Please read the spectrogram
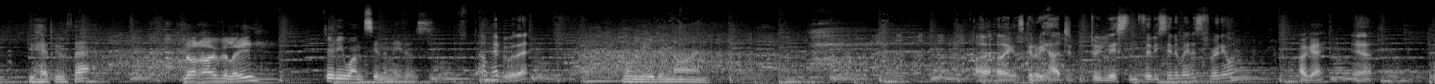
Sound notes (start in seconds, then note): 8.0 sighs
